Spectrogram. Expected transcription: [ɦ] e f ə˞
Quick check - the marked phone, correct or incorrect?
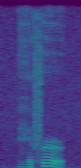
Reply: correct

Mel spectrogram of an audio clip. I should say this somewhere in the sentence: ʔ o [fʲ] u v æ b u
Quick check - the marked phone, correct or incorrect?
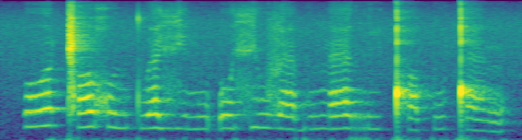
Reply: correct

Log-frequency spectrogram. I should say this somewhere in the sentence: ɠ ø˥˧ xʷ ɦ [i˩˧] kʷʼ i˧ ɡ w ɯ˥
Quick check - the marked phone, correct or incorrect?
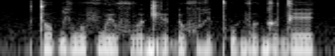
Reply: correct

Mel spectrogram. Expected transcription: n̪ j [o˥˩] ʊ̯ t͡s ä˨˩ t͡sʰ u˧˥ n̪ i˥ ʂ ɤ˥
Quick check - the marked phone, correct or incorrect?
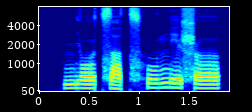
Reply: incorrect: o˧˥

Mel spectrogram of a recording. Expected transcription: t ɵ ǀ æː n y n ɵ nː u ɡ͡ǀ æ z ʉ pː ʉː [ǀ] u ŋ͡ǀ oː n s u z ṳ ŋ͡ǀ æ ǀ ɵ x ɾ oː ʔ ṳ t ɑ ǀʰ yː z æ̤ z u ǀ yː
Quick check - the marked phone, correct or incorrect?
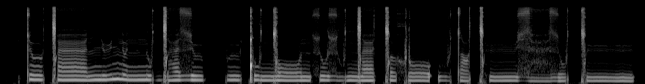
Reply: incorrect: ǃ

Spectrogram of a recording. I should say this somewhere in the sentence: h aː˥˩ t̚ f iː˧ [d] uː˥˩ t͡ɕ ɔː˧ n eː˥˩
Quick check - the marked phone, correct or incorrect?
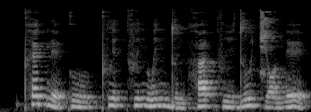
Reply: correct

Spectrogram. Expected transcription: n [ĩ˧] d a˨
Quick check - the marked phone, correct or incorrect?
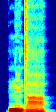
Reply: correct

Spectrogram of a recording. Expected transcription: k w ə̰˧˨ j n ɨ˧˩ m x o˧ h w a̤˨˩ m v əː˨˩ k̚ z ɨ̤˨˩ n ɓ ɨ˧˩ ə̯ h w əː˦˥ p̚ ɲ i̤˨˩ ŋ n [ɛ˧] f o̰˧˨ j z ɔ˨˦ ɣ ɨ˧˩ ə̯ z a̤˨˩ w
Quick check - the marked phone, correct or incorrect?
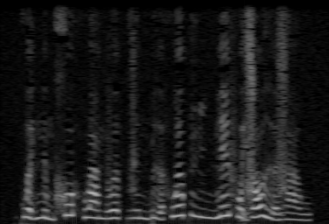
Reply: incorrect: e˧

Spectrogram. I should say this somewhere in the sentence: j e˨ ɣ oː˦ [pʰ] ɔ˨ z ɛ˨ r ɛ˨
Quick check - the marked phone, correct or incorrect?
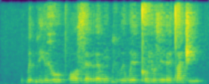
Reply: correct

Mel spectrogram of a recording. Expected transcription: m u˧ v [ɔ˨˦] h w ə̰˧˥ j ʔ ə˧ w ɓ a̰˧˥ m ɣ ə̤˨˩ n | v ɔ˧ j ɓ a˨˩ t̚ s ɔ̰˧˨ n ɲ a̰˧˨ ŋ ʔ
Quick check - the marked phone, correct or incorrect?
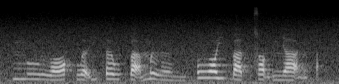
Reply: correct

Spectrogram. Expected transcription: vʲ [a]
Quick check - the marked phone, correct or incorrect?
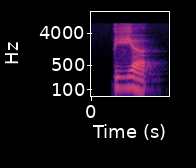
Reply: incorrect: ʌ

